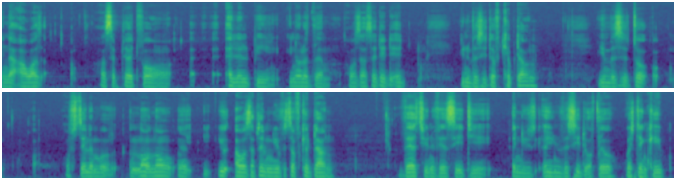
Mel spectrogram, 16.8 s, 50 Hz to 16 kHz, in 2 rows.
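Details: Adult man who has stuttered since grade 1 or 2; stuttering.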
